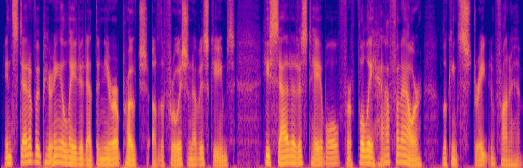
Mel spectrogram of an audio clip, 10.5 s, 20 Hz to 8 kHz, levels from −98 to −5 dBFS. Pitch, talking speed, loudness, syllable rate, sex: 95 Hz, 170 wpm, -20 LUFS, 4.4 syllables/s, male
